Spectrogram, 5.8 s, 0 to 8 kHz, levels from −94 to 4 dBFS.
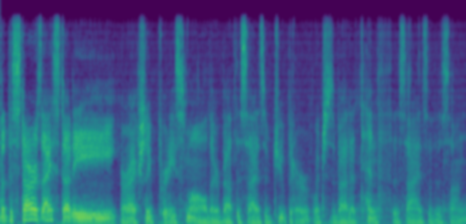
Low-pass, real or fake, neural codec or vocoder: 7.2 kHz; fake; vocoder, 24 kHz, 100 mel bands, Vocos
